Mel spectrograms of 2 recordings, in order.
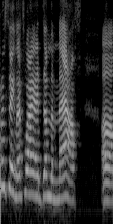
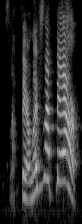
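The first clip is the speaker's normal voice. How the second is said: mock protest; 5 semitones higher, 8 dB louder than usual. Fan complaining.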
